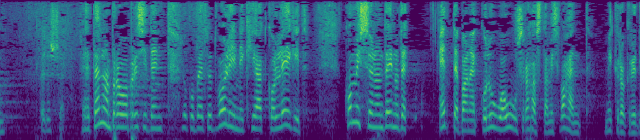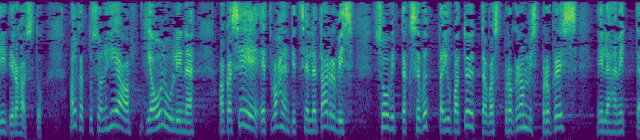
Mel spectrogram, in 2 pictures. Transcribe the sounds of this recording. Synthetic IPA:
t̪ænɑnprowɑpre̞sid̪̥e̞nʲt̪ˑluɡ̥upe̞ːt̪ːˑud̪vo̞lʲinikhe̞ɑd̪̥ko̞lːe̞ːɡ̥id̪̥ko̞misːio̞no̞nt̪e̞jnud̪̥e | e̞t̪ːe̞pɑne̞kːuluːɑuːsrɑɦɑst̪ɑmisvɑɦe̞nd̪̥ | mikro̞kre̞d̪iːd̪̥iɾɑɦɑ̰st̪uɑ̰lɡ̥ɑt̪ːˑuso̞nɦe̞ɑjɑo̞luline̞ʔɑɡ̥ɑse̞ːet̪ːvɑɦe̞nd̪̥it̪se̞lːe̞t̪ɑrvisso̞ːvit̪ːɑkse̞vɤt̪ːɑjubɑt̪ø̞ːt̪ːɑvɑst̪̚pro̞ɡ̥rɑmːist̪̚pro̞ɡ̥re̞s | e̞jlæɦemit̪ːe̞

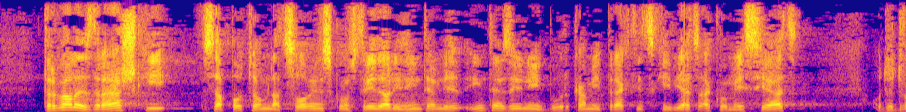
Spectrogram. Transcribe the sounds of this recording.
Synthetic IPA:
t̪r̩ʋalɛːzɾaːʃkisapɔt̪ɔmnat̪slɔʋɛnskɔmst̪ɾɪɛd̪alizḭnt̪ɛnziːʊnimibuːɾkamipɾak̚t̪it͡skiʋɪad͡zakɔmɛsɪat͡s | ɔd̪d̪ʋ

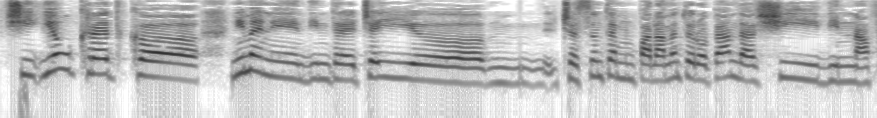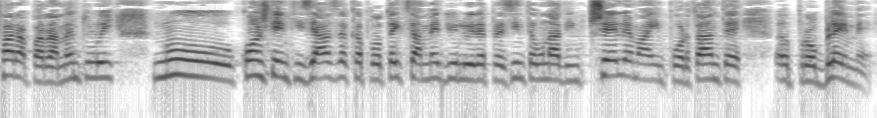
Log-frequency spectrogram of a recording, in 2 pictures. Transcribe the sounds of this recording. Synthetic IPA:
ʃije̞wkɾe̞d̪kənime̞nʲd̪int̪ɾe̞t͡ʃe̞j | t͡ʃe̞sunt̪e̞mɨnparlame̞nt̪uewuɾo̞peand̪arʃid̪inafaɾaparlame̞nt̪ulujnuko̞nʃt̪ie̞nt̪izeazəkəpɾo̞t̪ekt̪siame̞d̪julujre̞pɾe̞zint̪əunad̪int͡ʃe̞le̞majimpo̞rt̪ant̪e̞pɾo̞ble̞me̞

